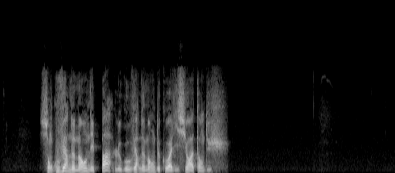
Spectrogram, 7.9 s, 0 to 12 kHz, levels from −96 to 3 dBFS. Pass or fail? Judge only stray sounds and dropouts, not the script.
pass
